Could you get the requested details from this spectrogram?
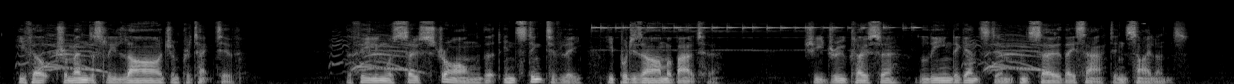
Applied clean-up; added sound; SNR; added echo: none; Bell + Cheering; 12 dB; none.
